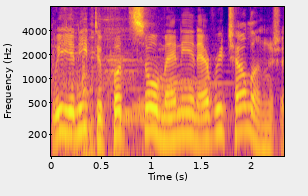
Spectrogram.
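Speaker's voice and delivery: lightly voiced eager designers; imitating game designers. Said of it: "they were like".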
